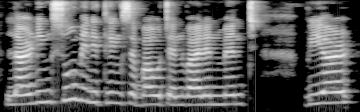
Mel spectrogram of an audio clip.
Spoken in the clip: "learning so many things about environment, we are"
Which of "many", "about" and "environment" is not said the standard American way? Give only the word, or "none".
none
